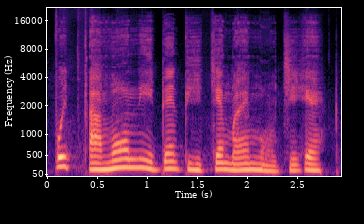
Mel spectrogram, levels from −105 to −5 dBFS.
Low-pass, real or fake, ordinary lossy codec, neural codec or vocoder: none; fake; none; codec, 44.1 kHz, 1.7 kbps, Pupu-Codec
